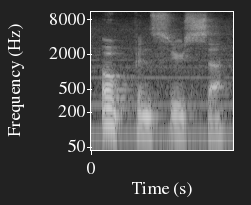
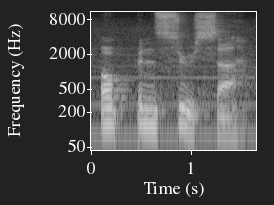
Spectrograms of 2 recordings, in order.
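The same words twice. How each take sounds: First: It is said in a plain accent. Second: It is said in a mock Italian accent.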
